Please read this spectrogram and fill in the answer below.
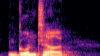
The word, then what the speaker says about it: Gunther: Right now, for example, Sami Zayn facing Gunther, then the Ring General, and that's how you pronounce it, by the way, because I'm German and Gunther is Austrian, so we have the same language because Austria doesn't have our own language.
